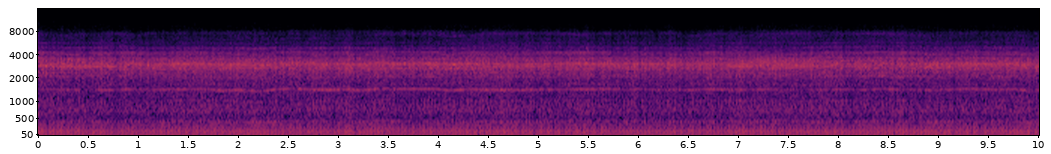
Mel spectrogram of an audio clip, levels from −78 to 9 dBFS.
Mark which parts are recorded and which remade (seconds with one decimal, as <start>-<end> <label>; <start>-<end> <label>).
0.0-0.9 recorded; 0.9-2.1 remade; 2.1-2.7 recorded; 2.7-3.6 remade; 3.6-4.4 recorded; 4.4-7.9 remade; 7.9-9.0 recorded; 9.0-10.0 remade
